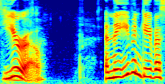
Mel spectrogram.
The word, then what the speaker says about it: gyro: versus, like, a gyro, and, like, how to pronounce certain things. Like, it's not actually gyro there. It's, like... It's gyro.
